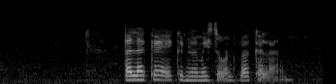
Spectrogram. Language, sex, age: Afrikaans, female, 19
